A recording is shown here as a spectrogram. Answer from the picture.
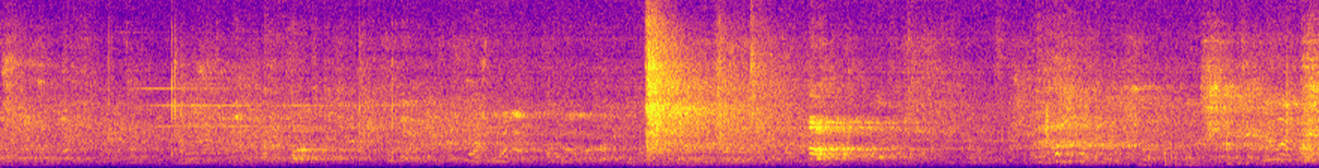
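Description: Indistinct chatter of several people echoing in a large sports hall, with a sharp knock about five and a half seconds in and a voice raised just before seven seconds.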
